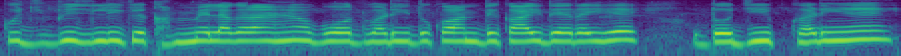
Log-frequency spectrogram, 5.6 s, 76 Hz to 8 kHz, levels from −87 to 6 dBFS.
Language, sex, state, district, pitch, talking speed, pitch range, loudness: Hindi, male, Madhya Pradesh, Bhopal, 265 Hz, 170 wpm, 255-275 Hz, -14 LUFS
